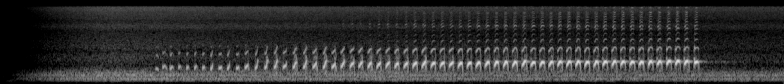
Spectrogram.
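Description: Northern hawk owl giving a long, rapid, rolling trill of whistled notes, about nine per second, that grows louder over five seconds over a low background hiss.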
